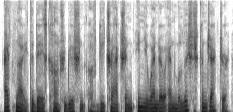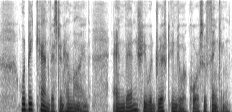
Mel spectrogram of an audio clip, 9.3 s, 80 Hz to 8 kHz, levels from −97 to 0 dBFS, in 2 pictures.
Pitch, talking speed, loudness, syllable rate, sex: 95 Hz, 175 wpm, -18 LUFS, 5.5 syllables/s, male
